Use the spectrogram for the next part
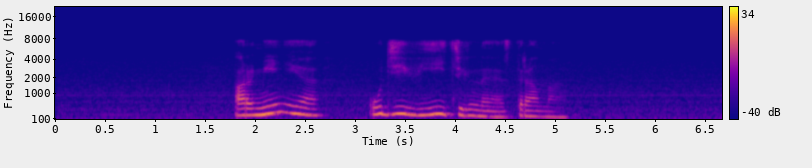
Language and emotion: Russian, positive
